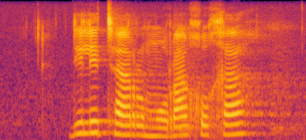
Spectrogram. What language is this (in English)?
Tswana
